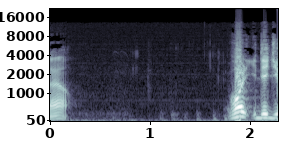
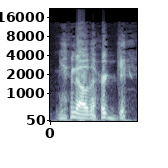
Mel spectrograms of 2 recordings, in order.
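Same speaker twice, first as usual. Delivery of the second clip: laughing; 2 semitones lower than usual. Real, not acted. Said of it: "I ought not laugh".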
